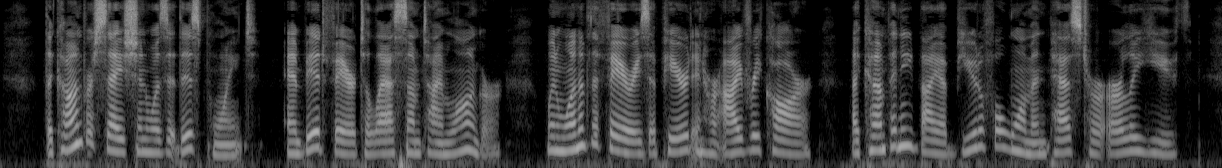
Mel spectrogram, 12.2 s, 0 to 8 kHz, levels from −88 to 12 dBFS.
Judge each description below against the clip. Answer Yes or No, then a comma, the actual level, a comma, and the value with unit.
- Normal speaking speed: Yes, average, 160 wpm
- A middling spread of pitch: Yes, average, 3.8 semitones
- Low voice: No, medium, 185 Hz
